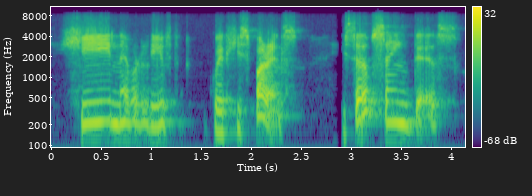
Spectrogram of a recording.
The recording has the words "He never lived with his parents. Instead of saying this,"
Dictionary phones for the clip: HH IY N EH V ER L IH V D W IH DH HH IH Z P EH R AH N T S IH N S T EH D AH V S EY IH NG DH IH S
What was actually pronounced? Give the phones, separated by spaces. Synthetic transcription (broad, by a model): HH IY N EH V ER L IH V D W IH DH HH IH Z P EH R AH N T S IH N S T EH D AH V S EY IH NG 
